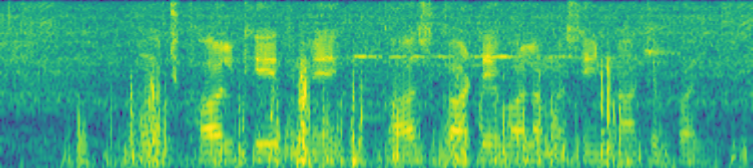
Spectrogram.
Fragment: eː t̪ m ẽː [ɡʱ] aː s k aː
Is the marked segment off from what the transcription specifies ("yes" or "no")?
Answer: no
